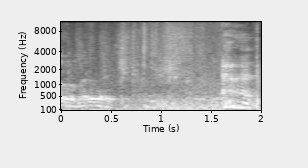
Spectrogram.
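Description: A pause in a man's speech filled by low, hazy background noise of a small crowded room, with a man's speech resuming near the end.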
